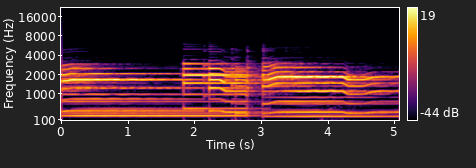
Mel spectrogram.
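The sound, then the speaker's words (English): A steel guitar played with a Boyette's Glass Bar tone bar, heard as the amp signal only, rings out in sustained, layered harmonic chords, sliding smoothly to new pitches partway through, with a bright, shimmering, slightly echoing tone and no talking. “And the Boyette's Glass Bar.”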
